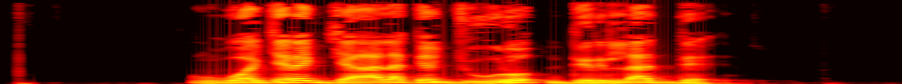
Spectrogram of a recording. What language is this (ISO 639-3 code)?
fue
